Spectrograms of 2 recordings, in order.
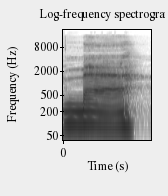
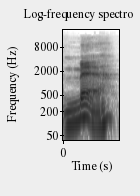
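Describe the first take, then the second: First: The vowel is drawn out like a bleating sheep. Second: The vowel is short and plain. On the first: The speaker calls it wrong. "whatever you said. You sounded like a like a sick sheep" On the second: The speaker calls it right. "I pronounce it meh"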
